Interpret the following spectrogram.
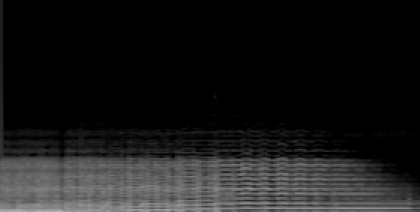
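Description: Electric guitar playing a fast legato run of hammer-ons in sixteenth-note triplets, climbing in pitch. It ends on one note held and ringing for about the last two seconds.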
